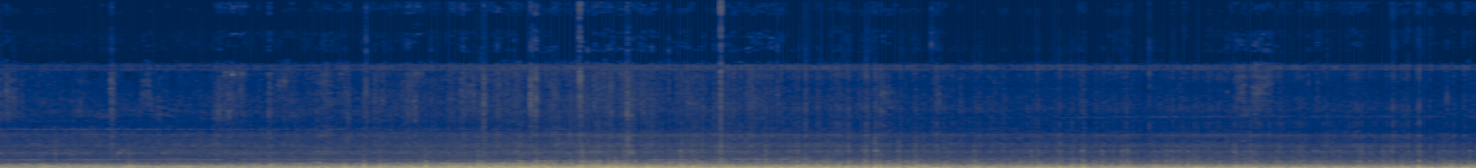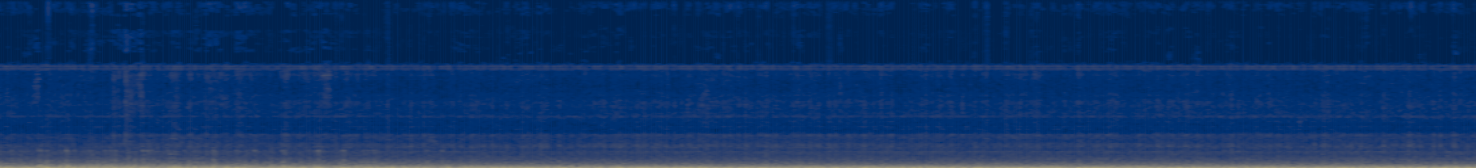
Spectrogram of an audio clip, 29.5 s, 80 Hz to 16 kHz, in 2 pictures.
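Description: Airbus A321neo engines and cabin rumble heard from a window seat inside the cabin as the jet rolls on the ground. The noise swells and an engine tone rises slightly over the first few seconds, then holds steady.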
